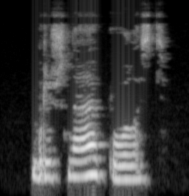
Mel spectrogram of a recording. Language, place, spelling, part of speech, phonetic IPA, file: Russian, Saint Petersburg, брюшная полость, noun, [brʲʊʂˈnajə ˈpoɫəsʲtʲ], LL-Q7737 (rus)-брюшная полость.wav
- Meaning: abdominal cavity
